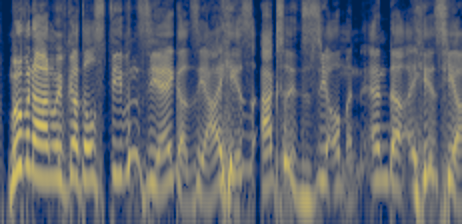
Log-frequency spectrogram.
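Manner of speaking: put-on German accent; mock German announcer with a German accent. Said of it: "he actually taught me the German accent".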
